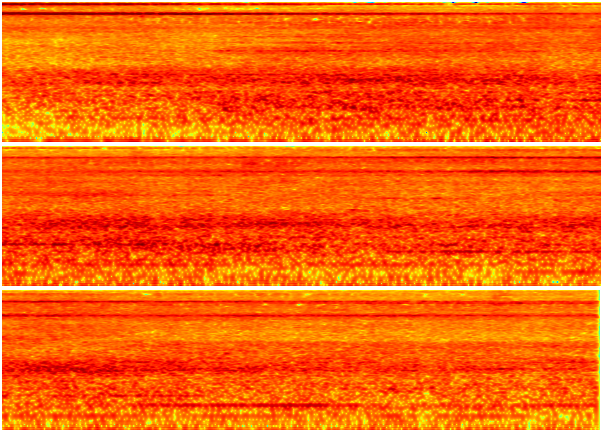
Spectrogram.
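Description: South Western Railway diesel multiple unit running beside the platform, a steady low engine rumble with rail noise over it.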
